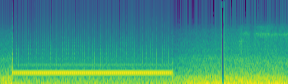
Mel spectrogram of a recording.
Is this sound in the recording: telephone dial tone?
yes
